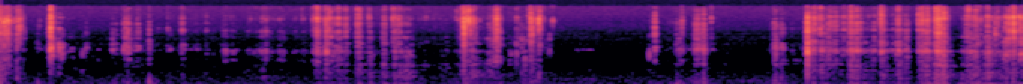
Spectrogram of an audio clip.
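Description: A utility knife blade carves and scores a solid bar of soap held in the hand, its surface coated in red and blue glitter and already scored. Short, crisp, crunchy cuts and gritty scrapes come in bursts with brief quiet gaps between them, bright and sharp in the high range.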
